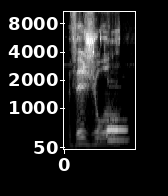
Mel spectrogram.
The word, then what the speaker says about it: visual: visual, Visual.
